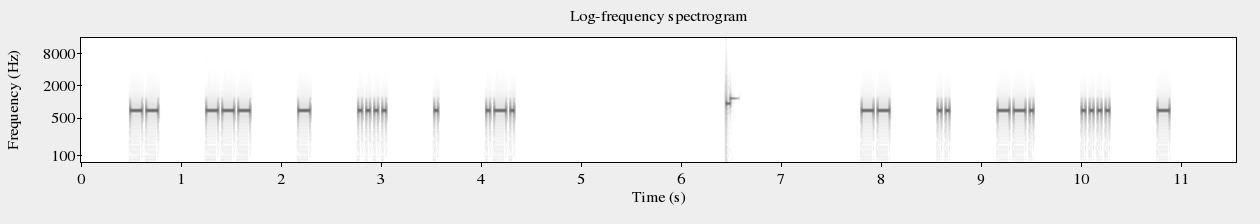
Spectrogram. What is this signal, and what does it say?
Morse code, heard as a keyed tone, about 30 wpm, spaced as for 14 wpm, 700 Hz. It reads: MOTHER MIGHT
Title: 4x Character Spacing - Top 300 Words - 30wpm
